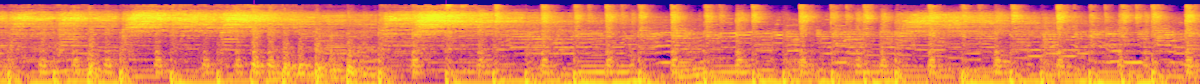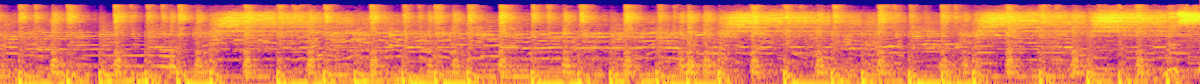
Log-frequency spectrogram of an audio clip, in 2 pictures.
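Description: Live rock band playing an instrumental stretch without vocals: a full drum kit keeps a steady snare and bass-drum beat under electric guitars and bass guitar.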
